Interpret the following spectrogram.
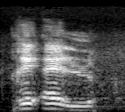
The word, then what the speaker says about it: réel: Réel, c'est comme s'il y avait un E muet, et réellement, c'est comme s'il y a un E fort.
